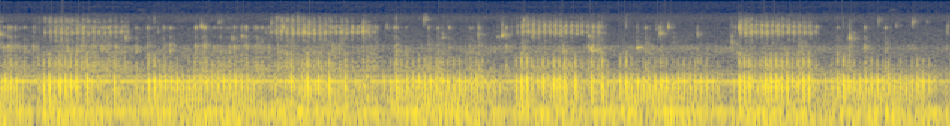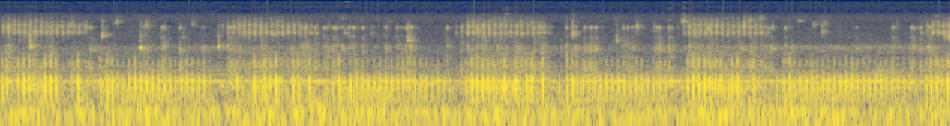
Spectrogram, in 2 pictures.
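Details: Sleeping Munchkin kitten lying on its owner's stomach gives a steady, low, purring-like snore in rhythmic pulses every second or so, each breath swelling then easing, in a quiet room.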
